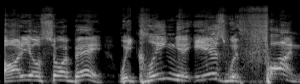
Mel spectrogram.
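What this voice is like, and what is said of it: Faded New York accent, hostile tone. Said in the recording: “Sounds a little hostile ... what is this accent? ... It's just enough to be funny, not enough to be offensive. ... It's like a guy who moved out of New York like 30 years ago. ... And still hostile.”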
